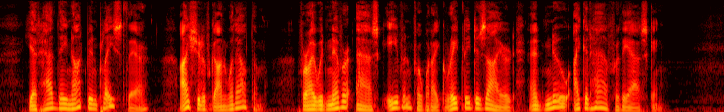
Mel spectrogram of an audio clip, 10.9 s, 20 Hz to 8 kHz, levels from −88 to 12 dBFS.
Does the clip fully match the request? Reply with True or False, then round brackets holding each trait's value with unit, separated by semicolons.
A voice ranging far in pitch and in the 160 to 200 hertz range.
False (5.9 semitones; 110 Hz)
